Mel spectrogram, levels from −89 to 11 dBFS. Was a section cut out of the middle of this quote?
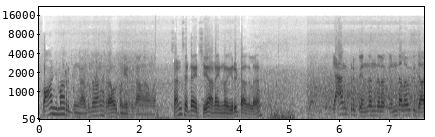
yes; 2 cuts; at 2.3 s, 5.4 s

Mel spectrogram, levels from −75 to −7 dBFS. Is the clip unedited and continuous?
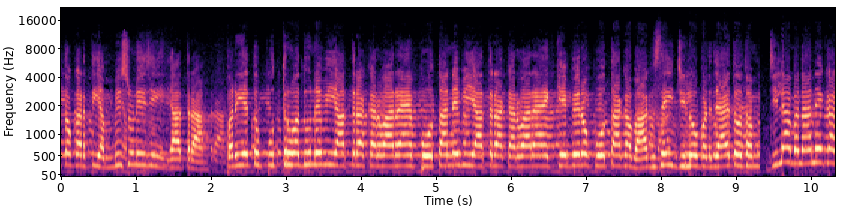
no; 2 cuts; at 2.0 s, 9.3 s

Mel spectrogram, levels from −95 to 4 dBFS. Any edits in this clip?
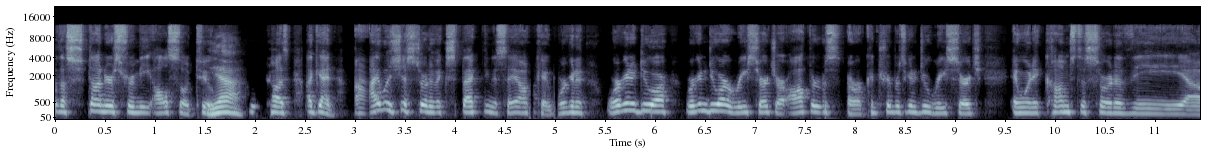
no; 0 cuts

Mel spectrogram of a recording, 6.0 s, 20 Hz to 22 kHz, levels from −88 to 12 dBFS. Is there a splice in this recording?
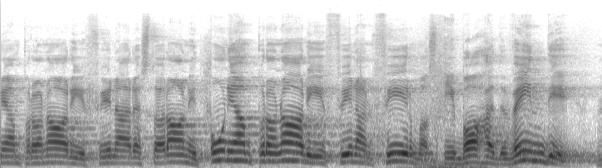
yes; 2 cuts; at 2.0 s, 4.3 s

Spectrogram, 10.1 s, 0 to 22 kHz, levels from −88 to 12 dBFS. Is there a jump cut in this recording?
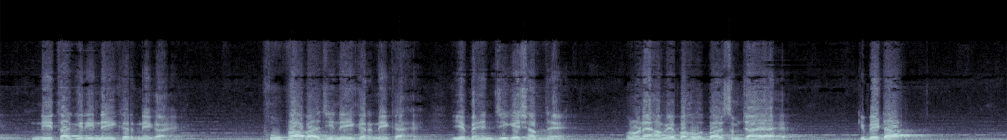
no; 0 cuts

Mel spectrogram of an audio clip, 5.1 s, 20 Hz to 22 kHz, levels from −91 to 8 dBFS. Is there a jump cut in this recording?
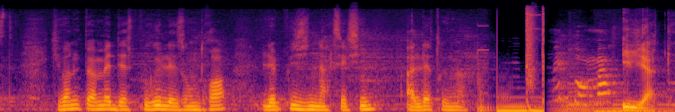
yes; 1 cut; at 3.8 s

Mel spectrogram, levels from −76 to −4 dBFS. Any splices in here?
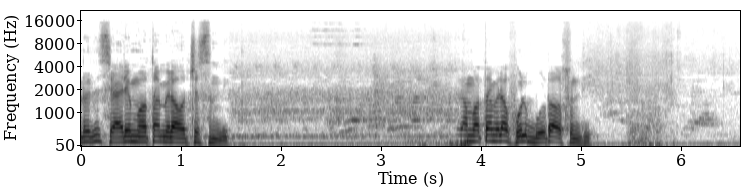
yes; 1 cut; at 3.9 s

